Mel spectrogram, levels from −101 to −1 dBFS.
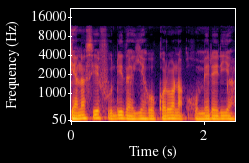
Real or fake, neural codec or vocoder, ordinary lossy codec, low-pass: real; none; none; none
